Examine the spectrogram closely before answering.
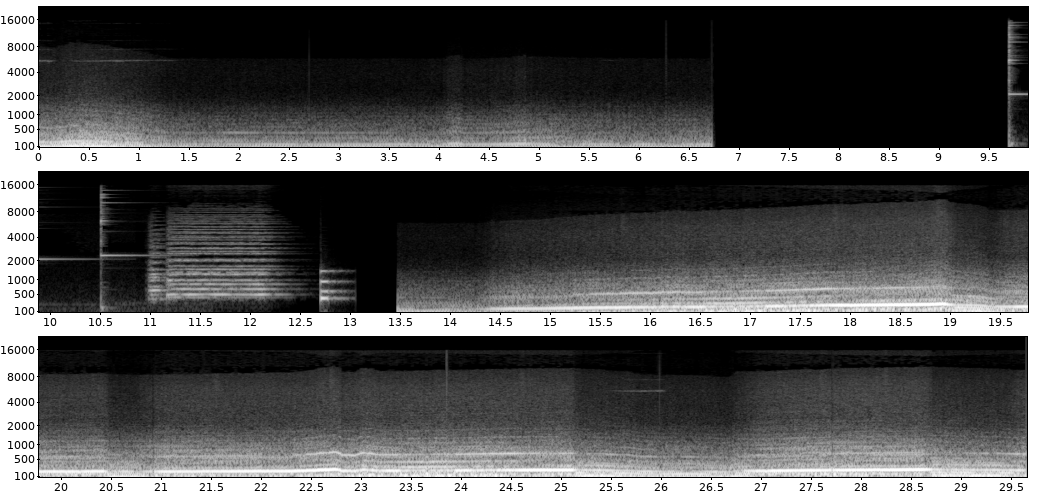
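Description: A simulated SUV engine hums in a mobile driving game.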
